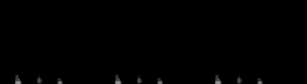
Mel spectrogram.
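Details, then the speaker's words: Simulated heartbeat at 60 a minute from mitral valve prolapse, with a sharp click between first and second sounds, caused by abrupt tensing of the prolapsing mitral leaflet in mid-to-late systole, followed by S2; midsystolic click. "The mechanism of the click is abrupt tensing of the prolapse portion of the mitro valve during mid to late cy. This is similar to the popping sound created by a sail or parachute just as it reaches the point of full expansion."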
